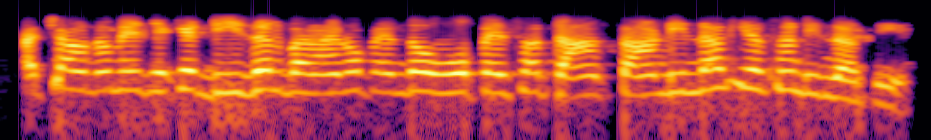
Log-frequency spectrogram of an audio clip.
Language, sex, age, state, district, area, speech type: Sindhi, female, 60+, Uttar Pradesh, Lucknow, rural, conversation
